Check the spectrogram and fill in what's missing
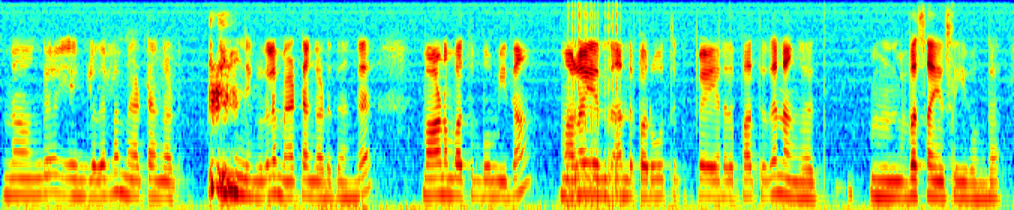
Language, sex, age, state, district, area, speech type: Tamil, female, 45-60, Tamil Nadu, Namakkal, rural, spontaneous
